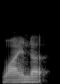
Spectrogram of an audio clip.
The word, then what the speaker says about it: Wyandotte: he said that, they started doing kendama nights for everyone in, I don't know how to say this, Wyandotte. Wyandotte, Yeah, Michigan.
